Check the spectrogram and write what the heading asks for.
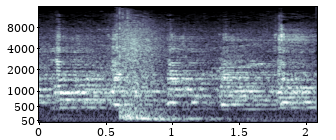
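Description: Okinawan Eisa accompaniment: sustained sanshin and sung notes from the jikata, with one deep drum stroke about half a second in.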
